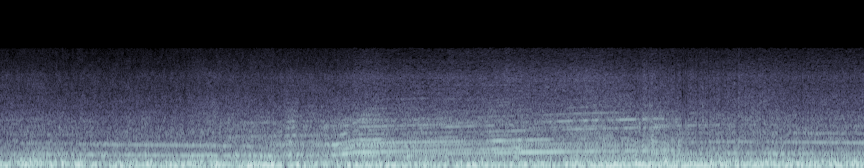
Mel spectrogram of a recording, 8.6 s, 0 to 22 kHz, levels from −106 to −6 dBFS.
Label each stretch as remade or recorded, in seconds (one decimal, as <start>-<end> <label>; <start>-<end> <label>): 0.0-0.4 recorded; 0.4-1.3 remade; 1.3-1.9 recorded; 1.9-2.7 remade; 2.7-8.6 recorded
